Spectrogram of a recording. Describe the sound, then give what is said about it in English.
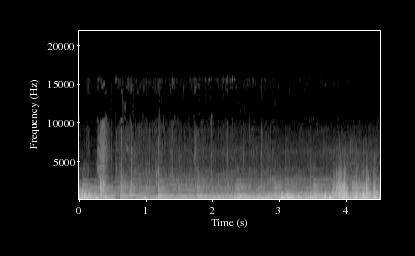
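Strong wind blows steadily outdoors in Amsterdam, a loud rushing roar with low buffeting rumble that never lets up, with no one speaking. “Kind of windy.”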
